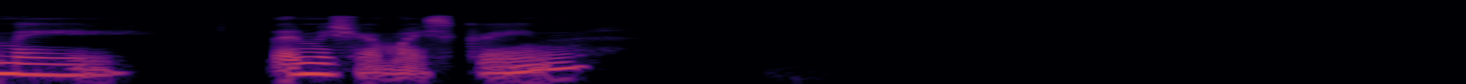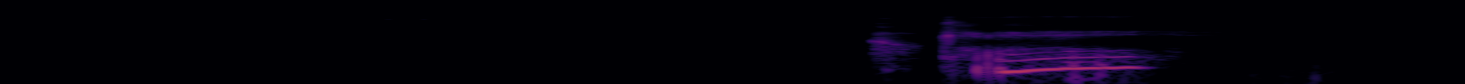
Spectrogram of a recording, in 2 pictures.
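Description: A young woman speaks briefly over an online call.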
